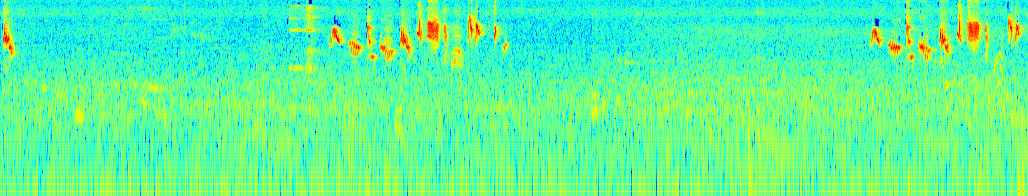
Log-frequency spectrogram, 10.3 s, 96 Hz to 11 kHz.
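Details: Common whitethroat singing at an allotment garden in Södermalm, Stockholm, Sweden, 25 May 2024: two brief, hurried, scratchy phrases of high jumbled notes several seconds apart against a steady urban rumble.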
